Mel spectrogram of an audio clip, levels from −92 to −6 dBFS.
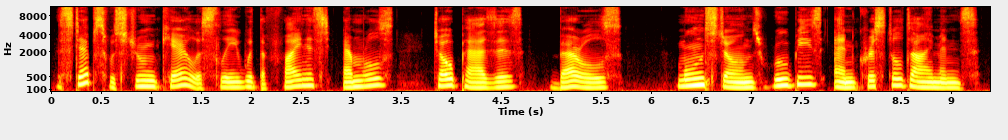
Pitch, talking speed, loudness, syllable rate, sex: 175 Hz, 100 wpm, -18 LUFS, 4.0 syllables/s, female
